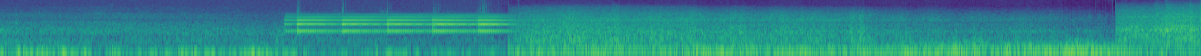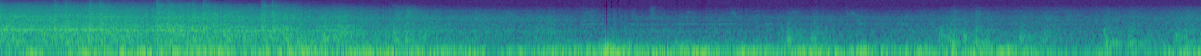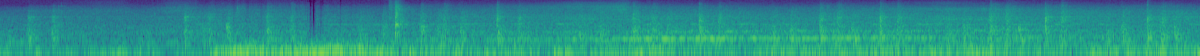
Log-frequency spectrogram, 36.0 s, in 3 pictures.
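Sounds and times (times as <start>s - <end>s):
train wheels clattering over rail joints: 25.7s - 36.0s.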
